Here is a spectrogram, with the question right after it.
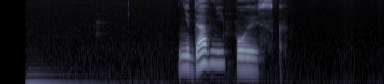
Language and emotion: Russian, neutral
